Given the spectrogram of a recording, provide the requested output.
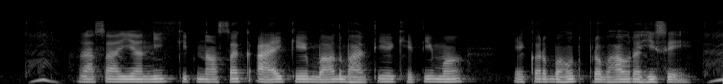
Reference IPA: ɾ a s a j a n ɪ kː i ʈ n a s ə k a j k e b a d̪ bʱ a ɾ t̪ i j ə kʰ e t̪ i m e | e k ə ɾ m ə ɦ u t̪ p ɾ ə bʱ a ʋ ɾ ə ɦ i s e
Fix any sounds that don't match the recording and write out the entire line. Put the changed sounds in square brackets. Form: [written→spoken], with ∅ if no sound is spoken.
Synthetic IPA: ɾ a s a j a n [ɪ→i] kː i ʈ n a s ə k a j k e b a d̪ bʱ a ɾ t̪ i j ə kʰ e t̪ i m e | e k ə ɾ [m→b] ə ɦ u t̪ p ɾ ə bʱ a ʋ ɾ ə ɦ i s e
